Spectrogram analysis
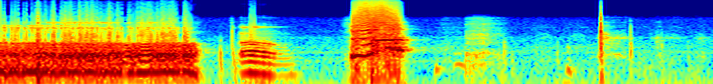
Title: Hiccup Attack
